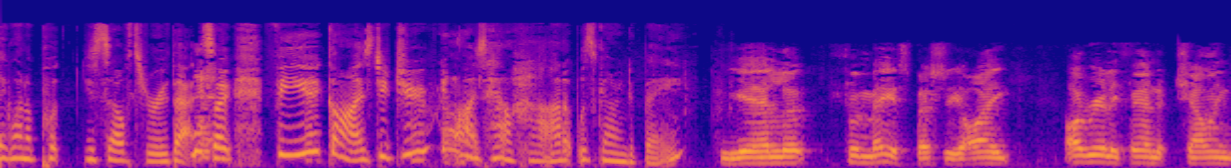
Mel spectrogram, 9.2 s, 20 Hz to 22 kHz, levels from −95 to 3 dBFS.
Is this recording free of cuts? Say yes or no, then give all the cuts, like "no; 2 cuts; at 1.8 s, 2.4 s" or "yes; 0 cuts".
yes; 0 cuts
